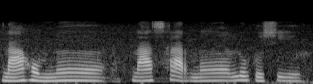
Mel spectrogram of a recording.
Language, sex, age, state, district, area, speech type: Bodo, female, 60+, Assam, Udalguri, rural, spontaneous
